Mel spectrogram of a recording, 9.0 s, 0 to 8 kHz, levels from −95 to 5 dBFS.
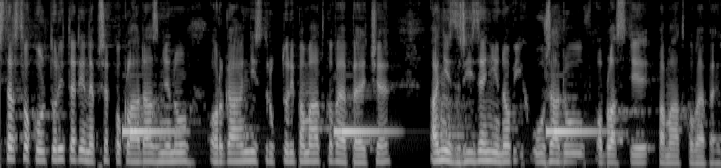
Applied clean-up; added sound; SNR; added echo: classical method spectral subtraction.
